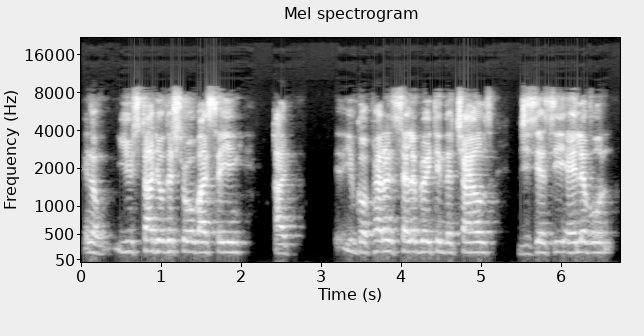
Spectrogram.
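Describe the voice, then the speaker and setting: A man's voice: sits high, level tone, moderate pace, sharp tone, low-quality recording. A middle-aged British man giving earnest interview answers as a school principal, often posing questions and checking with "right?". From United Kingdom. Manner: rhetorical questions, tags points with "right?". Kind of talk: earnest, explanatory interview talk.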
